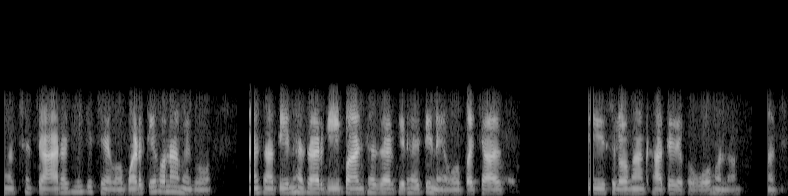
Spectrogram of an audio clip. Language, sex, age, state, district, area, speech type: Urdu, female, 18-30, Telangana, Hyderabad, urban, conversation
